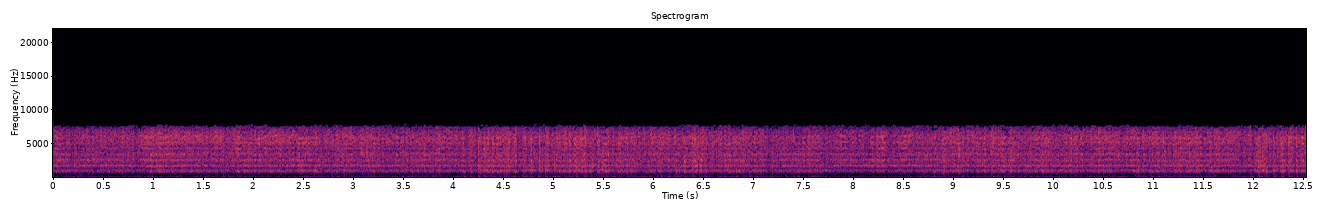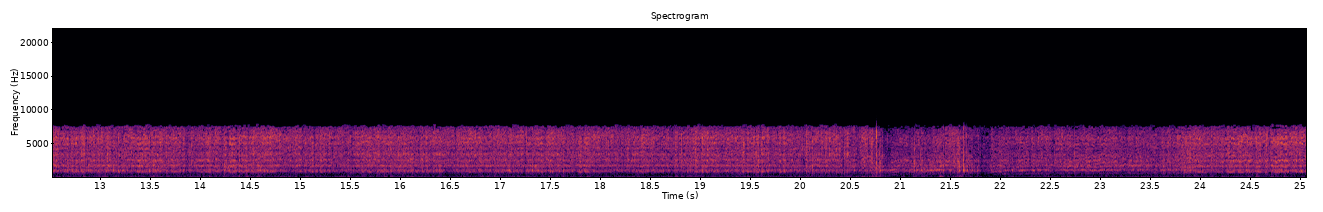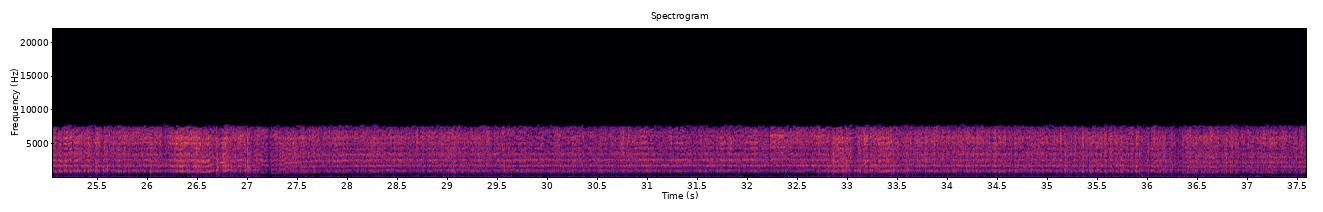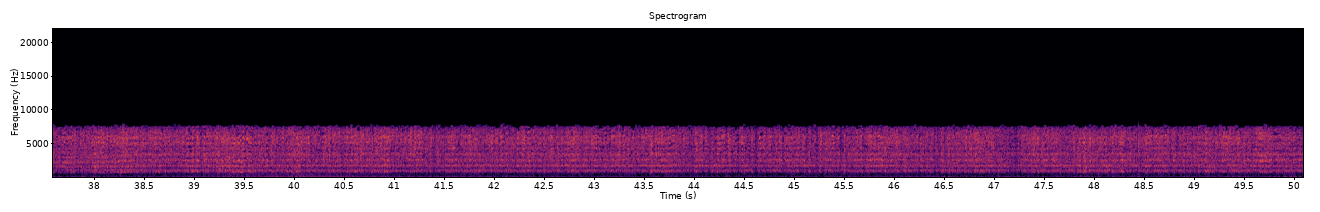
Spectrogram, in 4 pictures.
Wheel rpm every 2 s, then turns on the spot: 230, 230, 230, 230, 230, 230, 230, 230, 230, 230, 130, 160, 220, 210, 230, 230, 230, 230, 210, 220, 230, 240, 240, 230, 230.
none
